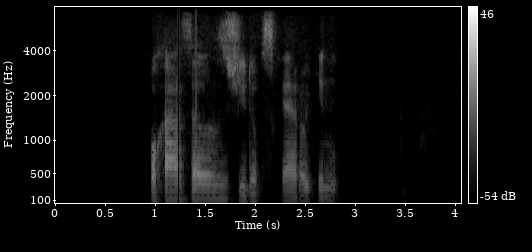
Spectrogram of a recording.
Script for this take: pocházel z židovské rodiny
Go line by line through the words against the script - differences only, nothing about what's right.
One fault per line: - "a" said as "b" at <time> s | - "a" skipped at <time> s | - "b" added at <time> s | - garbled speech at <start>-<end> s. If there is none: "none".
none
